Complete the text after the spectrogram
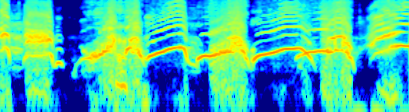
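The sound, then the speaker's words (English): A voice imitates a chimpanzee, letting out a rapid series of loud, shrill, rising and falling shrieks with brief breathy gaps, unaccompanied by other sounds, copying how a man shrieks when he is amused. “when his fancy is tickled, he shrieks and like and he does that. It's like a chimpanzee.”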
